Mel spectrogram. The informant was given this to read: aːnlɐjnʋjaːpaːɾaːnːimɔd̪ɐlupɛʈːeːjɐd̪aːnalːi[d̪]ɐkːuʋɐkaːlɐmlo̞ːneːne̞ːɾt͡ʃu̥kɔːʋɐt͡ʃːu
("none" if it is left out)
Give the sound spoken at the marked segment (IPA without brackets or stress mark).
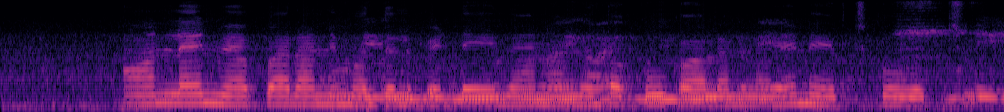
t̪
